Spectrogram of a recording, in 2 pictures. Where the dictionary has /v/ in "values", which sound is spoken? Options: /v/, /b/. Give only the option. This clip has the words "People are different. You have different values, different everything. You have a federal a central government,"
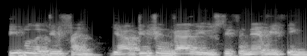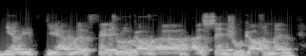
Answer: /v/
